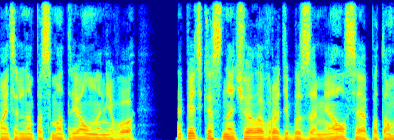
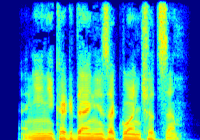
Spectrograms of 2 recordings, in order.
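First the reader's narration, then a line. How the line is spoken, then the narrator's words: Grumbled. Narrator (Russian): буркнул Петька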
